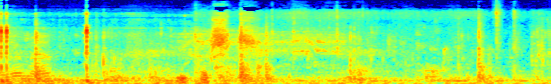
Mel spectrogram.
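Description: Spinning reel being cranked as a small cod is reeled up to the boat, with scattered light clicks and faint voices in the background.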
